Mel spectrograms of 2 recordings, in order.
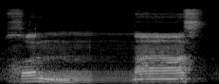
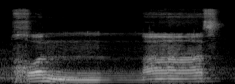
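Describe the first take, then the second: No difference in how they are said.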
